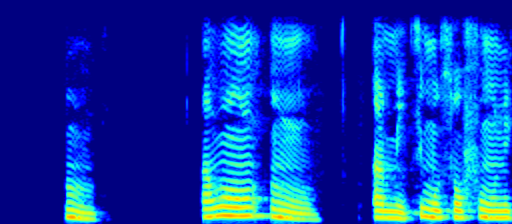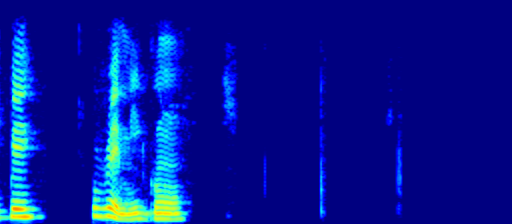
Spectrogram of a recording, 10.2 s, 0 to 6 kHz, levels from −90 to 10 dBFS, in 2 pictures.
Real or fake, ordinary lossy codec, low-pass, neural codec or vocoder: real; none; 5.4 kHz; none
